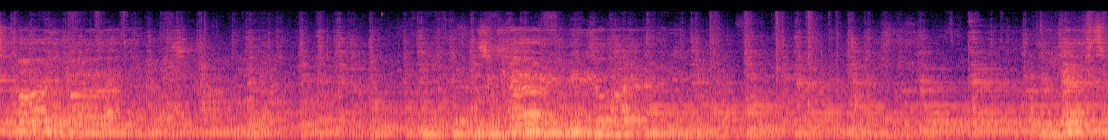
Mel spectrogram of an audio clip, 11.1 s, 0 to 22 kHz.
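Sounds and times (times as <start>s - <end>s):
acoustic guitar music: 0.0s - 11.0s
person singing: 4.4s - 7.4s, 10.2s - 11.0s.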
